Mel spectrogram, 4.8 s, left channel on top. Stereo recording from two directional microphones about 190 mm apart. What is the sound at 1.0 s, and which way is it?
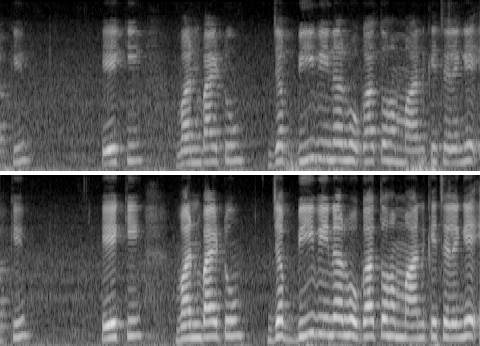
A woman's voice, 50° right (ahead or behind).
